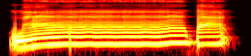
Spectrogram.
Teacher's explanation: Nun sukun bertemu ta disebut bacaan namanya ikhfa aqrab. Bunyi nun dengungkan dua harakat. Lisannya sudah bersiap bunyikan ta.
